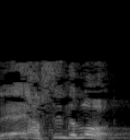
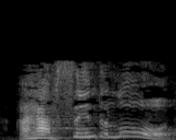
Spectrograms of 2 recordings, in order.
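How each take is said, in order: First: Excited news. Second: High, loud and slow, bursting with joy; excited exclaim. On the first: Mary telling disciples. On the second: Mary telling the disciples she saw the Lord, elated cry. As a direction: announce it like the best news ever. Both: Acted.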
